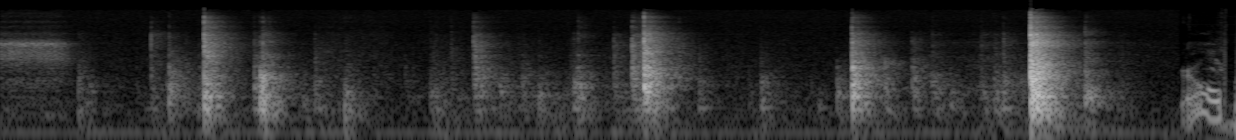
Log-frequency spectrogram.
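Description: A series of separate knocks and rustles, about seven in six seconds, from a cake and its tray being handled on a small wooden table; the sharpest and loudest comes near the end.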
